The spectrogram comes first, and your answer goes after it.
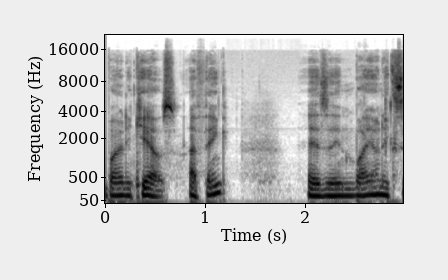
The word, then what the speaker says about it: BioniChaos: You can just Well, first it's pronounced pronounced bionic chaos, I think, as in bionics is biology and electronics.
